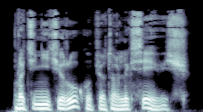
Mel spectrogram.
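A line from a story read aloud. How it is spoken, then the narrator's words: Gentle purr, woman. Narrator (Russian): ласково промурлыкала женщина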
